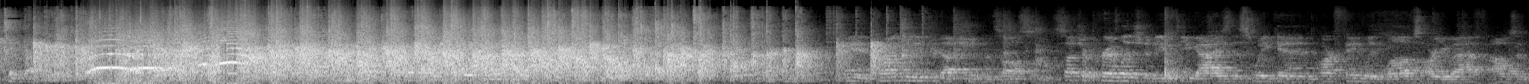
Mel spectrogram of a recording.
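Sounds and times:
conference audience applause welcoming a speaker: 0:00.0 - 0:08.2
audience members whooping: 0:00.8 - 0:05.3.

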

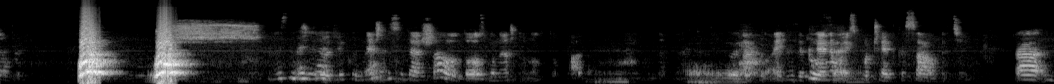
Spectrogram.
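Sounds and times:
dog barking: 0:00.8 - 0:02.0
speech: 0:03.6 - 0:05.3, 0:08.0 - 0:10.5.

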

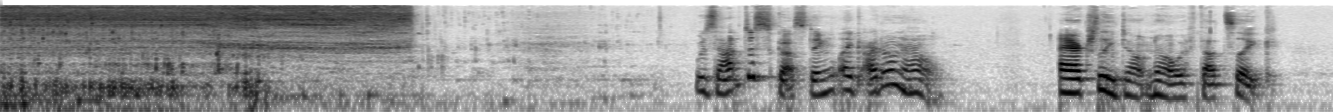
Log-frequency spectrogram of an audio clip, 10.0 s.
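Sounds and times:
water running from a sink tap: 0:00.0 - 0:03.9
speech: 0:05.2 - 0:07.2, 0:07.9 - 0:09.6.

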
